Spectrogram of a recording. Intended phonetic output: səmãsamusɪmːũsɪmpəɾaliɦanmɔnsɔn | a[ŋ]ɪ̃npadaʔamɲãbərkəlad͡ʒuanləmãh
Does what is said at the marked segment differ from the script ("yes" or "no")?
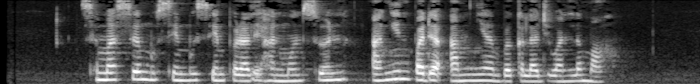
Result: no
